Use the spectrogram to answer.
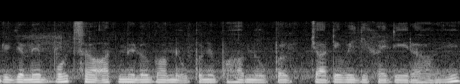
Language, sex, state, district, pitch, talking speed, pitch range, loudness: Hindi, male, Arunachal Pradesh, Longding, 105 Hz, 235 wpm, 105-110 Hz, -16 LUFS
